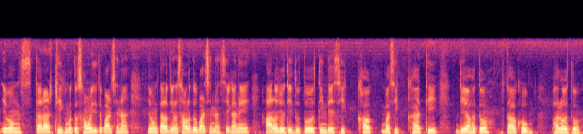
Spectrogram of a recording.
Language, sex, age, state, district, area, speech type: Bengali, male, 60+, West Bengal, Jhargram, rural, spontaneous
